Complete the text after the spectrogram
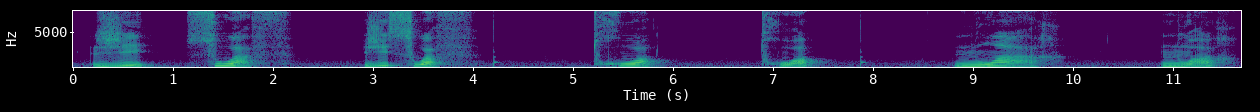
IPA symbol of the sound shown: wa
